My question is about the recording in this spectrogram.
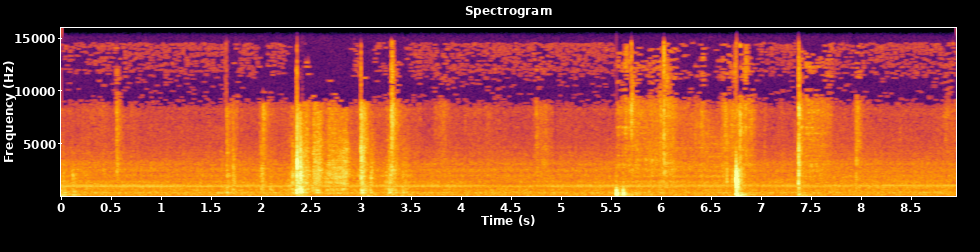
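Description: A plastic cutting board set down on a wooden table and a head of cabbage placed on it: several scattered knocks and clunks, the loudest about five and a half and nearly seven seconds in. Underneath runs the steady faint whine of an induction burner that is switched on.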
